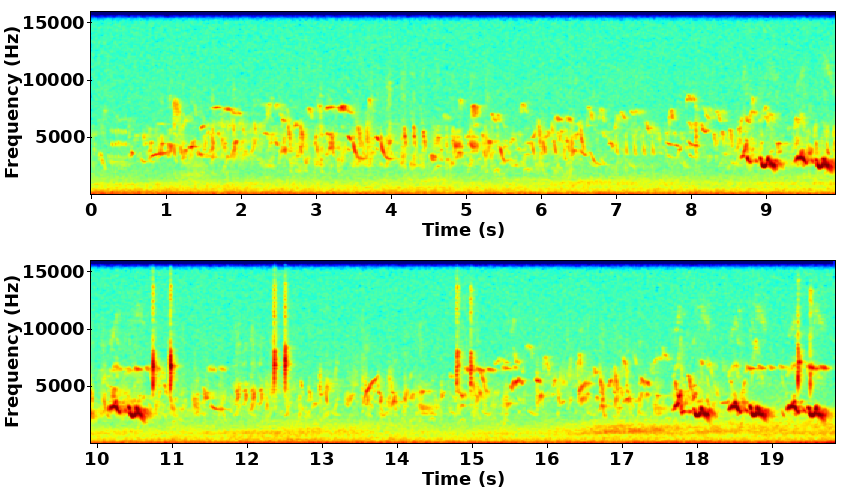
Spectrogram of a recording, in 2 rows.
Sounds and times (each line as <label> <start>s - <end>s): plenty of birds 0.0s - 19.8s
cars 17.0s - 19.8s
